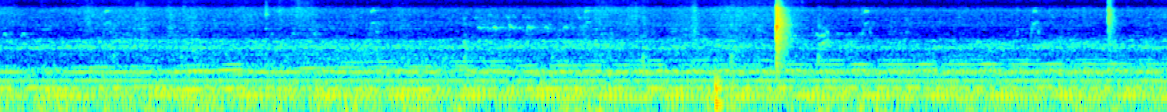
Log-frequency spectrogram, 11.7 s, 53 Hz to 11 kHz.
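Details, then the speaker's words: Hunter/Robbins & Myers Type R52 antique ceiling fan with a 3-speed speed coil, set to low by pull chain: a steady, smooth low hum with an even tone and no ticking or wobble, so it is running quietly and healthy. "So it is a 3-speed speed coil, just like pretty much all the antiques used. It is set to low with the pull chain."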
